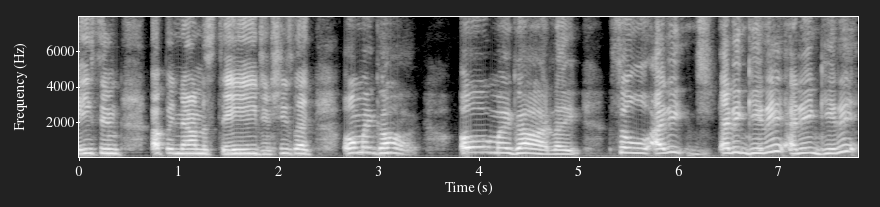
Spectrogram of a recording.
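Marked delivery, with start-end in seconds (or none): 2.7-7.8 put-on frantic, flustered, distraught disbelief, panicking. Retelling a performer's reaction after an audition: imitating someone panicking. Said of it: "Stacy's, like, panicking".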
